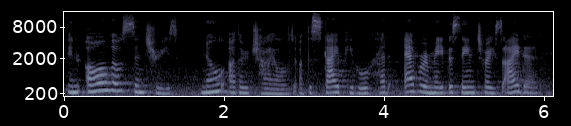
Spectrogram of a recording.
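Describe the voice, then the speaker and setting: A woman playing a gentle, hopeful young heroine in a fantasy video game, earnest and tender in the way she talks. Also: fairly high pitch, moderate pace, a little hiss or hum, close to an everyday voice. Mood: nostalgic. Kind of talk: dramatic video game voice acting. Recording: music under the voice.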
